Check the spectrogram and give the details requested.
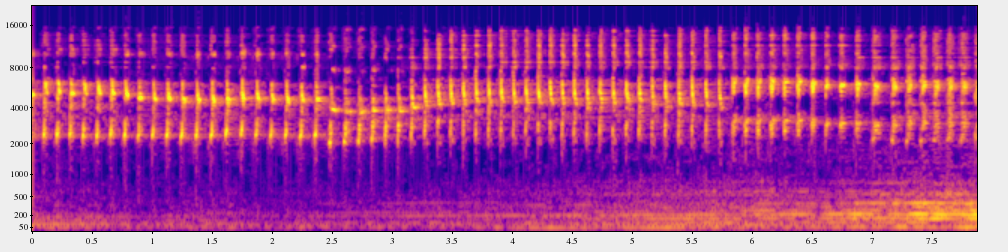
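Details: Energetic dakocan lovebird song used to prompt idle lovebirds to sing: a long, unbroken run of fast, shrill, buzzy pulses whose pitch sweeps down and back up, steady in loudness.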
